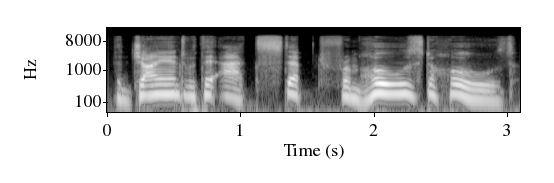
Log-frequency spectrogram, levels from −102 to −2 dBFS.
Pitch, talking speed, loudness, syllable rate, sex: 155 Hz, 195 wpm, -18 LUFS, 3.6 syllables/s, male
